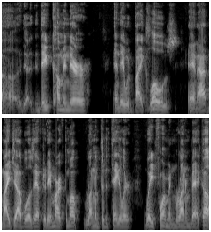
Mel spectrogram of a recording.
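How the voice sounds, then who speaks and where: A man with an American accent, fairly low pitch and monotone, flat intonation at a moderate pace, on a very clean recording with a silent background. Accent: childhood Greek accent went away. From Chicago, US Midwest. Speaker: retired police officer. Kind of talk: interview storytelling.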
